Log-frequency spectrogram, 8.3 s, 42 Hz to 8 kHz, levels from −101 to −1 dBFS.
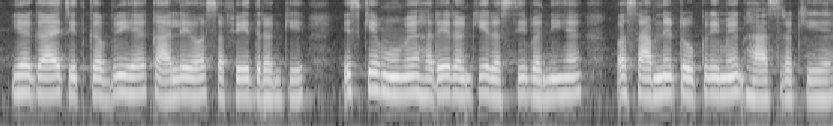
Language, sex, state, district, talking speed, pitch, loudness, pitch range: Hindi, female, Chhattisgarh, Jashpur, 180 wpm, 160 Hz, -18 LUFS, 150-165 Hz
